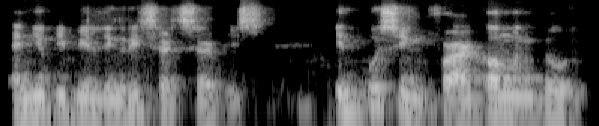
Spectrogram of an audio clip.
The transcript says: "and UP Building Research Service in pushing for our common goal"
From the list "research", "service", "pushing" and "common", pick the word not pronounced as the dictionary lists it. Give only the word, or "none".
pushing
